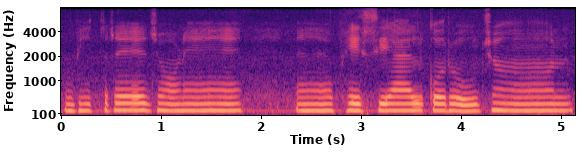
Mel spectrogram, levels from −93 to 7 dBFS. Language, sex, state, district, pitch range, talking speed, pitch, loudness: Odia, male, Odisha, Sambalpur, 180-185 Hz, 60 wpm, 185 Hz, -15 LUFS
